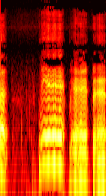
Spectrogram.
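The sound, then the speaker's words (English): A voice imitates sheep bleating, giving three drawn-out, wavering "baa" calls, the first after a short pause and the last two following quickly. “you saw them in the film Babe, where the sheep, bah, bah, they don't know anything”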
